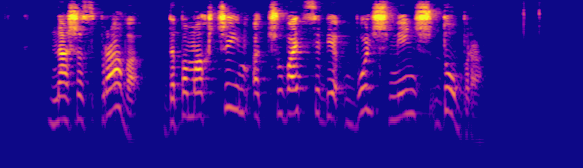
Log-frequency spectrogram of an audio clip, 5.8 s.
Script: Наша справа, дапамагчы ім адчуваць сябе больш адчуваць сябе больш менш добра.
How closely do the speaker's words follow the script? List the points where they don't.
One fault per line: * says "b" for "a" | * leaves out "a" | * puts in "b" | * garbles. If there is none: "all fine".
* leaves out "адчуваць сябе больш"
